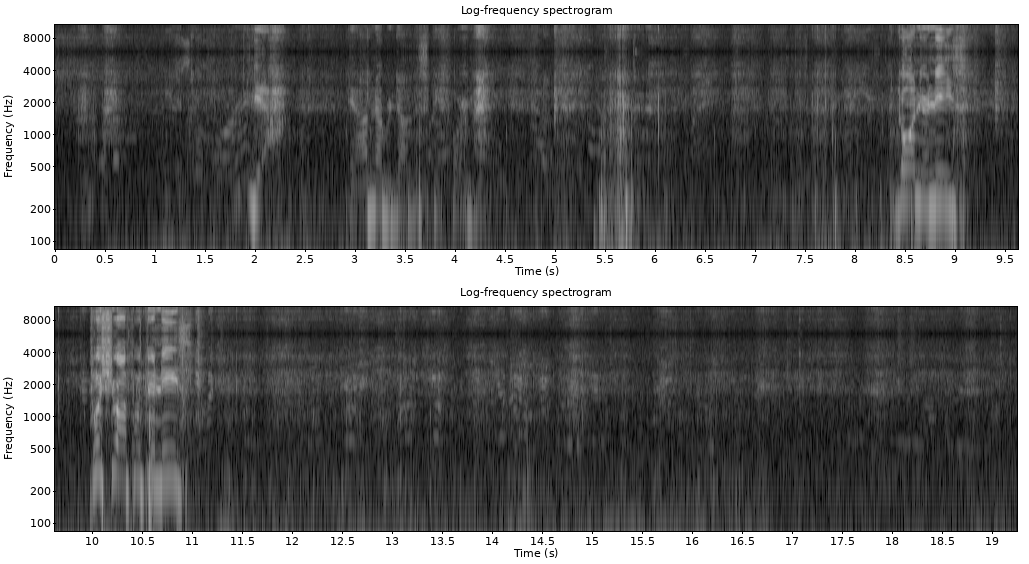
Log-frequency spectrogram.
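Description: Hands grip and pull on a rope cargo net, the ropes creaking and rustling.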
